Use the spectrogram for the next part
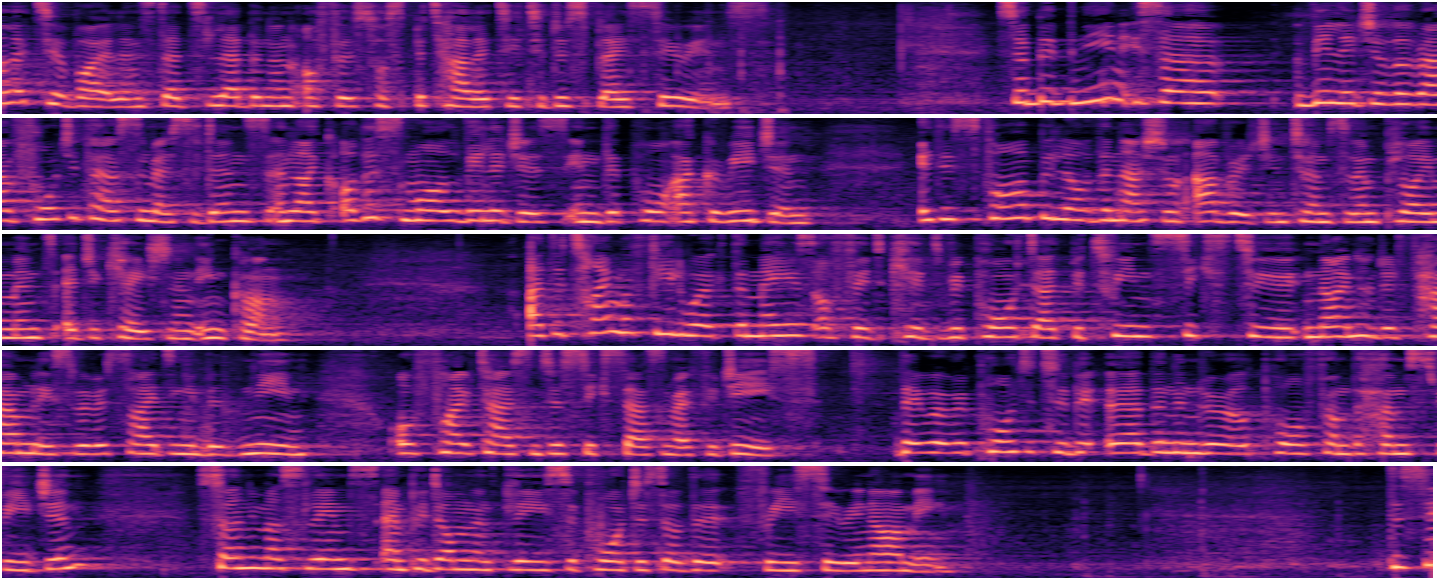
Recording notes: RSC 2014 Conference: Refugee Voices: Panel 18. Recorded on 25 March 2014 at St Anne's College, University of Oxford.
